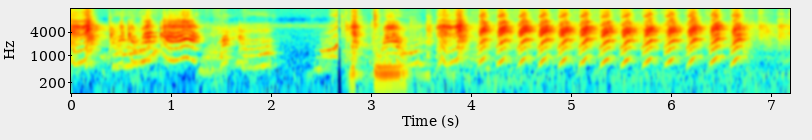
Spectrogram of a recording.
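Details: Caged ringneck parrot talking in Hindi indoors: shrill, nasal speech-like phrases, a short pause, then a steady run of about fifteen sharp squawks, roughly two to three each second.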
